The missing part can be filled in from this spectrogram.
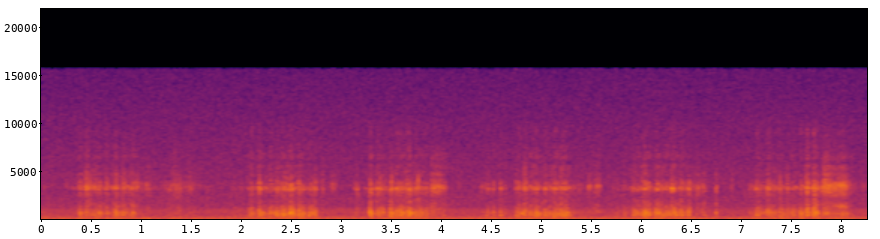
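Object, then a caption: Mechanical pencil on paper notebook page. A mechanical pencil tip, held in the fingertips, scratches dots and short lines across a paper grid notebook page. Scratchy bursts come in uneven spurts, with a bright, raspy edge over a steady low background hum.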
